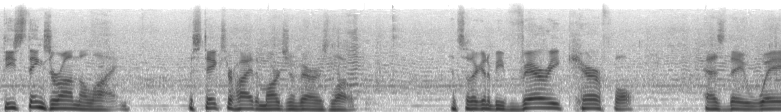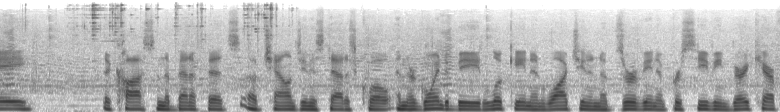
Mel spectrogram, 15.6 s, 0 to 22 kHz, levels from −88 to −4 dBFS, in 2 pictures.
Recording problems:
electrical hum; noticeable; throughout; 50 Hz, 15 dB below the speech
jangling keys; noticeable; from 8 to 11 s; peak 4 dB below the speech

